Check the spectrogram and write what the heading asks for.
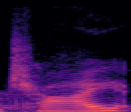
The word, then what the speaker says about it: chai: beautiful family, and so our home traditions stem from the northern part of India, and so that's how we pronounce chai.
